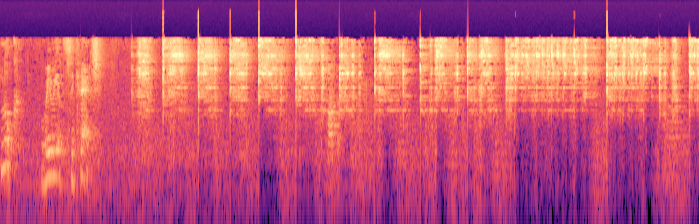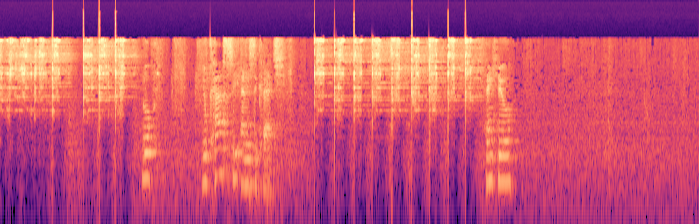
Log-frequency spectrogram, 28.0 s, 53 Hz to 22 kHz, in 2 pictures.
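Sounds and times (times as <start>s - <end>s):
tool scraping glass panel: 2.6s - 17.2s, 20.3s - 23.7s.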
